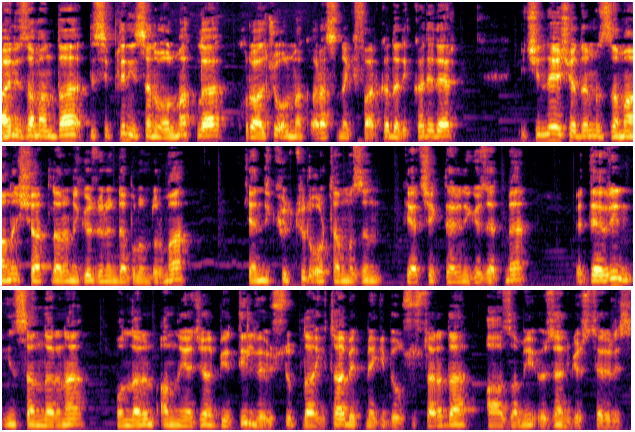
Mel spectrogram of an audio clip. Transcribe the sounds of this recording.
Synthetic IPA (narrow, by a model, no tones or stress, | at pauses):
ajnɯzamand̪ad̪isiplʲininsanɯo̞lˠmaklˠakʰuɾalˠd͡ʒuo̞̰lˠmakʰaɾasɯnd̪acʰi̥faɾkʰad̪ad̪ikʰːat̪e̞d̪æɾ | ḭt͡ʃʰind̪ɛjaʃad̪ɯːmɯzːamaːnɯnʃaɾt̪lˠaɾɯnɯɟø̞zø̞nynd̪ɛbulˠund̪uɾma | cʰɛnd̪icʰylʲt̪ʰyɾo̞̰ɾt̪ʰamɯmɯzɯn | ɟæɾt͡ʃʰɛclʲeɾiniɟø̞zɛt̪mɛ | vɛ̰d̪ɛvɾininsanlˠaɾɯna | o̞nlˠaɾɯna̰nlˠajad͡ʒaɯbiɾd̪ilʲvɛʔysluplˠaɦit̪ʰapɛt̪̚mɛɟibihususlˠaɾɯd̪aːzamɯjʔø̞zænɟø̞st̪ʰeɾiɾiz̥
